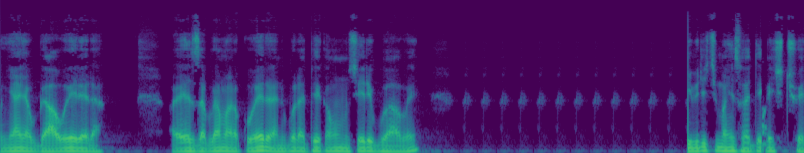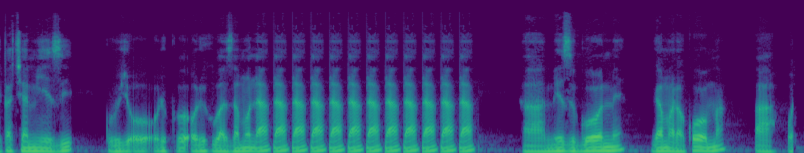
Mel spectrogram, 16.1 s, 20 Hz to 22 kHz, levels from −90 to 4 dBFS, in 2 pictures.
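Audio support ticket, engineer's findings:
System hang loop: driver froze while the hardware kept cycling one 186 ms buffer, which fits 8192 samples. Machine-gun stutter at 5.38 Hz, 4.64–6.87 s after "omuceeri gwawe" and 10.77–12.82 s after "ekicweeka kiringana". About 2 s lost each.

Broken MP3 bit reservoir, likely: frames dropped, following 24 ms frames decode borrowed bytes from the wrong frame. Garbled skip ahead at 7.60–7.66 s before "ekicweeka kiringana", and at 15.95–16.00 s.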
